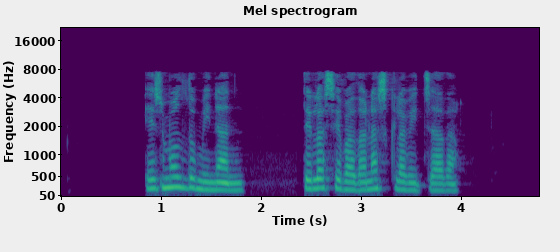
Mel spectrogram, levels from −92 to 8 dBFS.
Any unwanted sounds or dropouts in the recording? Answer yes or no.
no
